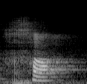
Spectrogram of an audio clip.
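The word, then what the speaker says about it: خاء: To pronounce Kha, pay attention to where your tongue hits the roof of your mouth and blocks your windpipe.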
